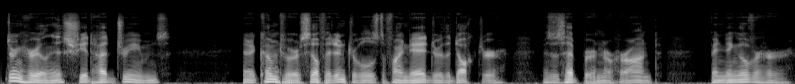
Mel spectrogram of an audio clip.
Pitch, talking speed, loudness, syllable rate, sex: 95 Hz, 210 wpm, -19 LUFS, 5.9 syllables/s, male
